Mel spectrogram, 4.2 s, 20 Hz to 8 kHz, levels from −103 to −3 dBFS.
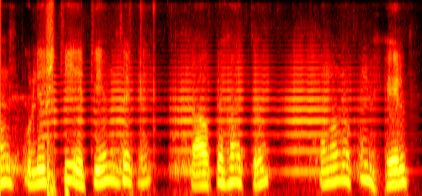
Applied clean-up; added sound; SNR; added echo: neural mask model RNNoise.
